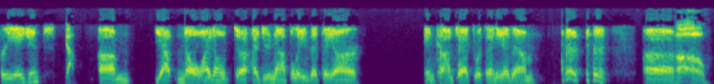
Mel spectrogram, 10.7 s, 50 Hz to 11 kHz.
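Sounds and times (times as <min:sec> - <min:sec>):
speech: 0:00.0 - 0:05.4, 0:06.4 - 0:10.7
person clearing throat loudly: 0:08.4 - 0:10.6.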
